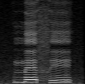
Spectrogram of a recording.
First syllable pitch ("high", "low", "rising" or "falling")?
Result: high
